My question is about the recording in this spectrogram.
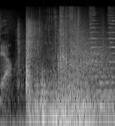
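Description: A sudden loud boom about half a second in, deep and rumbling as it dies away: a trailer impact hit. Music comes in near the end.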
